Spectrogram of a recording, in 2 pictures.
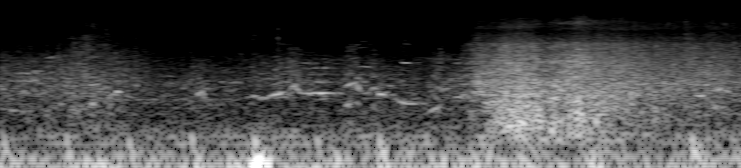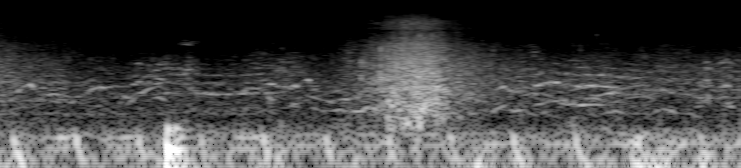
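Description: Wind rumbles outdoors over open water.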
